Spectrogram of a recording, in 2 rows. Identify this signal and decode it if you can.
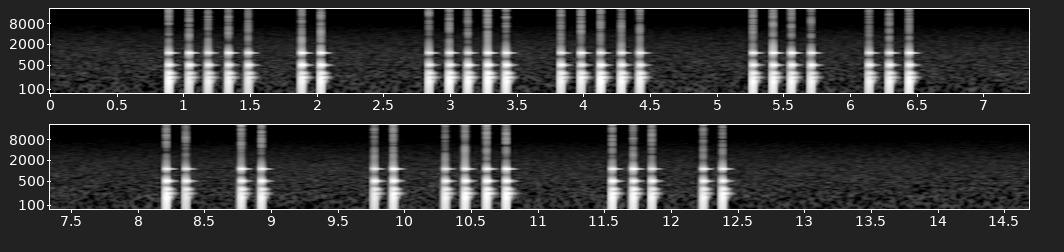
Tap code, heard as knocks on wood, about 7 knocks a second. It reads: WZS GIM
